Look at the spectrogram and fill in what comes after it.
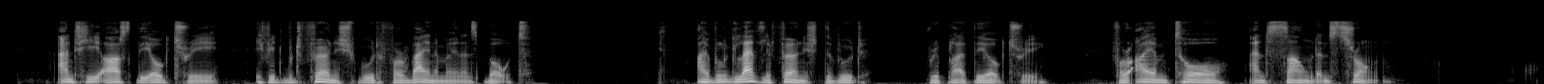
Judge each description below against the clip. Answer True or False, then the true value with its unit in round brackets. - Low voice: True (95 Hz)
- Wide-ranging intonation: False (3.3 semitones)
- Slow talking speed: True (125 wpm)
